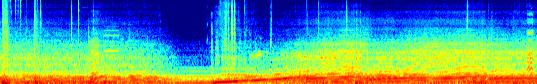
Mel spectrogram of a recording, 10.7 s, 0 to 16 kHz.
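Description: Lexus IS F V8 with an aftermarket cat-back exhaust, heard from inside the cabin under hard acceleration. Its pitch rises and falls through the gears, settles briefly to a low steady note about three and a half seconds in, then climbs again in one long rising sweep.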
